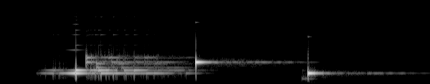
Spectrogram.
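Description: Short synthesized intro jingle for a logo: a cluster of pitched notes, then two single ringing notes, a higher one about two seconds in and a lower one about a second later, each fading out.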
